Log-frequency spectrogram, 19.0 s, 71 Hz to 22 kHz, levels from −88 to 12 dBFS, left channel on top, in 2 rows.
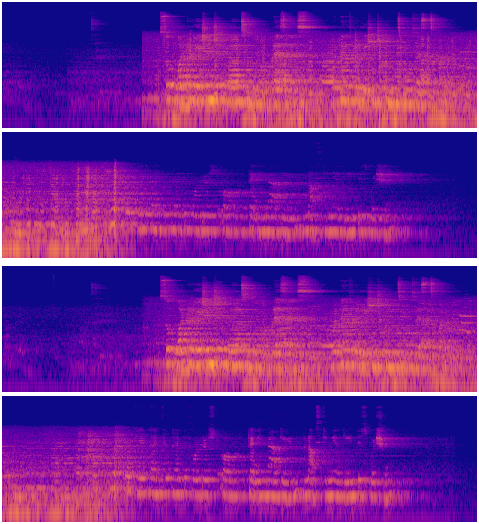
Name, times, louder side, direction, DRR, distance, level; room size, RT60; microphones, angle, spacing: sound 1, 2.8-11.8, left 3 dB, 85° left, 0.5 m, -30 dB
voice 1, 3.2-6.1 6.6-9.2, equal, 5° left, 0.9 m, -24 dB
Fire, 5.0-10.2, left 1 dB, 30° left, 0.6 m, -41 dB
voice 2, 9.0-9.8 12.0-17.4, right 4 dB, 70° right, 0.3 m, -35 dB
7.7 x 3.5 x 4.6 m
head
